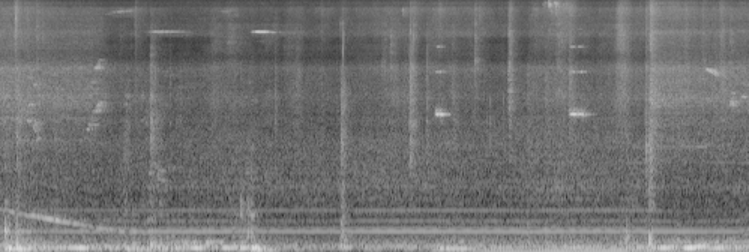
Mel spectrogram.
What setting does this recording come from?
bus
